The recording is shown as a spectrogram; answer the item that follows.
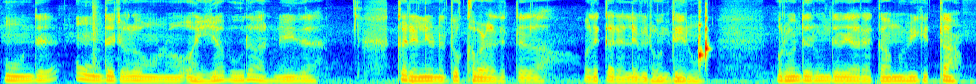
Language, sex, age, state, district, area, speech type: Dogri, male, 18-30, Jammu and Kashmir, Reasi, rural, spontaneous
